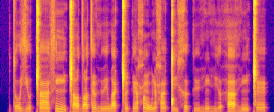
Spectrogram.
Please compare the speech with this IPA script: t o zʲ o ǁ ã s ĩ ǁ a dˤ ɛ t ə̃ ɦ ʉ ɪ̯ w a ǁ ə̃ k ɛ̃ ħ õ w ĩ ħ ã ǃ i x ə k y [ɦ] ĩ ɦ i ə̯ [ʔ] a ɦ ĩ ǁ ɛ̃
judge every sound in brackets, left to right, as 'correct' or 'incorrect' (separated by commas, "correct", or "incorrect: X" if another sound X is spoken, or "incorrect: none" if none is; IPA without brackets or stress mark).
correct, incorrect: h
